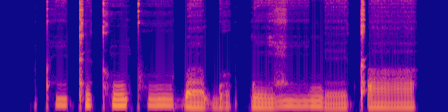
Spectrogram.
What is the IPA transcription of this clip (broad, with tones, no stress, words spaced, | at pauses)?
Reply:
pʰi˦kʼɪ˦kʰũ˦ pʰuː˦ɓã˨ ɓʊ˨ k͡pĩ˨ɣiː˦ŋeː˨kʼaː˦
